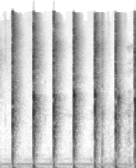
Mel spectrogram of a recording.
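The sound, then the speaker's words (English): A single pair of hands claps seven times in a steady, even rhythm, each clap sharp, with no voices. “He gets a round of applause.”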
